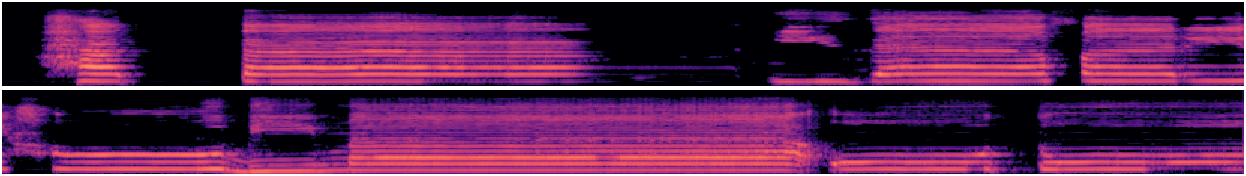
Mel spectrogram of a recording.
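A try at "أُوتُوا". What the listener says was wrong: Ayo, tu-nya itu masih kurang hamesnya.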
